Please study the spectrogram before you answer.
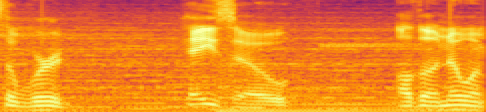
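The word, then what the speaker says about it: Paizo: interesting side note you correctly pronounce the word pzo although no pronounces it that way pzo is the Greek word for I play and that's the correct pronunciation in modern Greek everyone says piso for some reason oh what can I say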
